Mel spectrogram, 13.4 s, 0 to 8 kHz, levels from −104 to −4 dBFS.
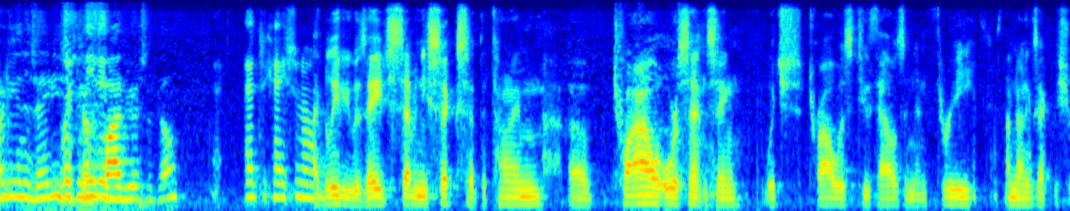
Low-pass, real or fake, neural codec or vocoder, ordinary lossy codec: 7.2 kHz; real; none; Opus, 16 kbps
